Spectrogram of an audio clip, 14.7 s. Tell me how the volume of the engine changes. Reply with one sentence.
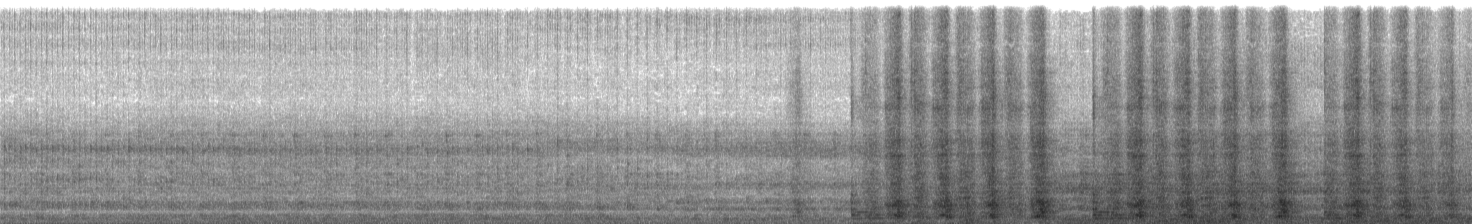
The loudness of the engine goes up.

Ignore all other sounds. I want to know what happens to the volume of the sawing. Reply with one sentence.
The volume of the sawing stays about the same.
